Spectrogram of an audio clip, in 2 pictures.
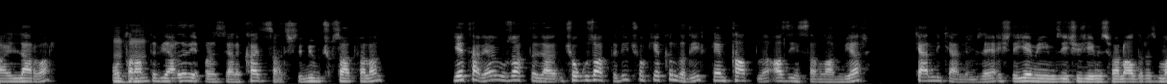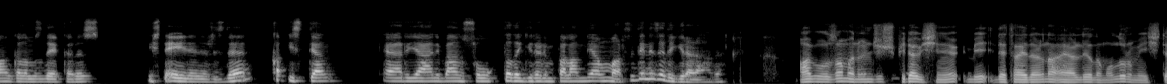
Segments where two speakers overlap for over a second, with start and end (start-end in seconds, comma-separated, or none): none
